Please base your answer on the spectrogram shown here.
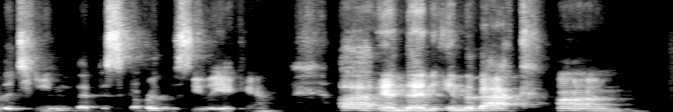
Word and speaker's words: coelacanth: It's not. There's no extra syllable there. It's coelacanth.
